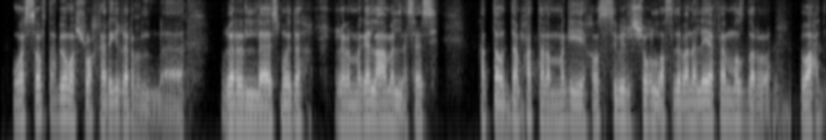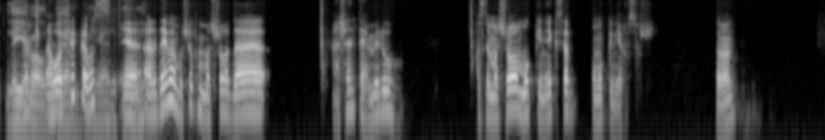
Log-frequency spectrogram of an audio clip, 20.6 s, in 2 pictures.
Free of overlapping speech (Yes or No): No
